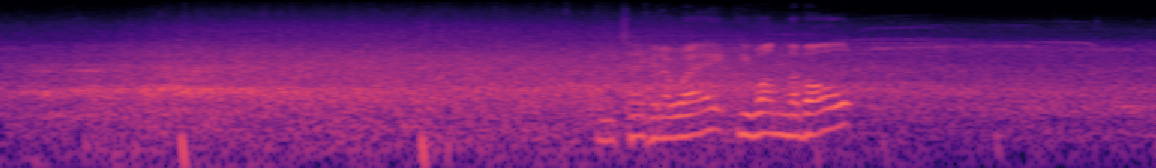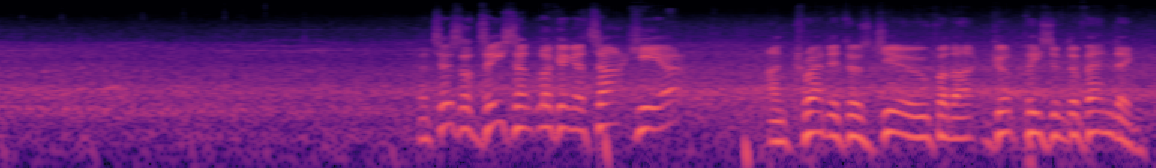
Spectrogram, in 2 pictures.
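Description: A large crowd roars steadily in a stadium.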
